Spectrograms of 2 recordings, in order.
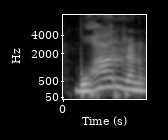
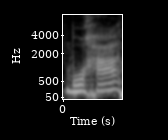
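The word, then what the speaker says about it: מֹהַר: 어 신랑이 그 신부에게 가져갈 때 모하르라는 걸 가져가죠. 모하 또는 모하르 이렇게 발음하는데 그거는 그 예물이란 뜻도 있지만 갑이란 의미도 돼요.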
